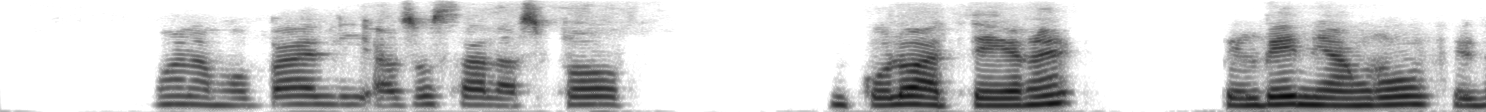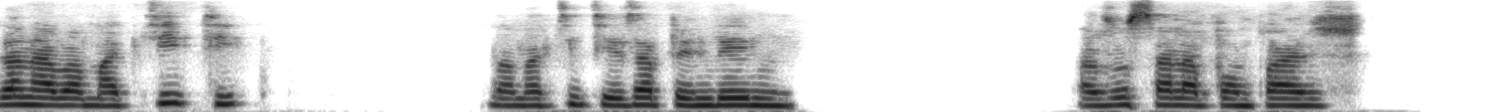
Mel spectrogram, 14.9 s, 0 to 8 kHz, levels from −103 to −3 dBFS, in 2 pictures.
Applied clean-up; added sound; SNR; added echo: neural mask model Resemble Enhance denoiser.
